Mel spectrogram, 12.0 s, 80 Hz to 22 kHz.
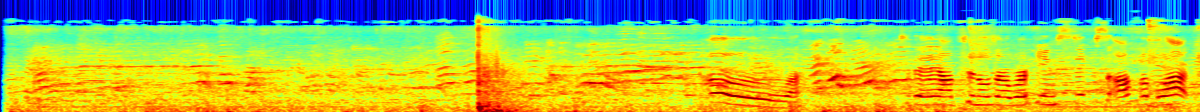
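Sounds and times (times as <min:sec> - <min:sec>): children chattering and calling out: 0:00.1 - 0:12.0.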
